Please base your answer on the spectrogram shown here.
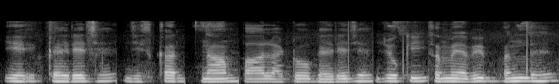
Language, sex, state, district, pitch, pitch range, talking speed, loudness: Hindi, male, Uttar Pradesh, Budaun, 140 Hz, 135-145 Hz, 170 wpm, -16 LUFS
